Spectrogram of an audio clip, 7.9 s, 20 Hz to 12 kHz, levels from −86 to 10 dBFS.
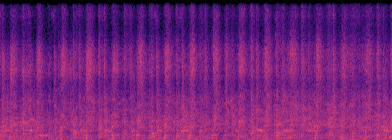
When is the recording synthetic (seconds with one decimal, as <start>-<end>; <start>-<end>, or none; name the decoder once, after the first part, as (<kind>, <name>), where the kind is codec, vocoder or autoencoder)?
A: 0.0-0.6 (codec, SNAC); 1.2-3.0; 3.9-7.9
